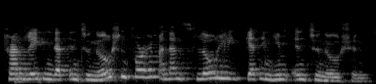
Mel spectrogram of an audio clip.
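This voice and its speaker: A woman from Belgium talks freely as a podcast guest, rambling warmly through long explanations with frequent restarts. Her voice sits slightly high, and it comes through a dull, lo-fi call line. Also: big pitch swings, fast. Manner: chatty, many restarts and fillers, talks in long runs. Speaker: guest, project manager and consultant. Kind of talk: casual interview talk.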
